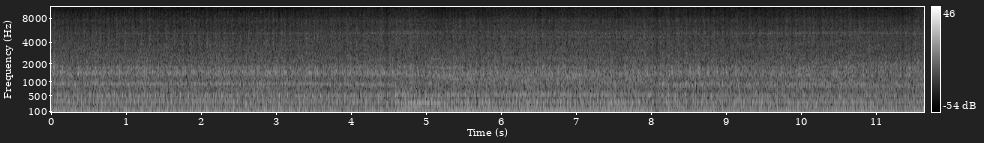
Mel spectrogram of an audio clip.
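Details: 2004 BMW R1150R, 22,711 miles, after refitting loose injector connectors: uneven start settles after five seconds into fuller, steady twin-cylinder idle with even low pulses; both cylinders firing.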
